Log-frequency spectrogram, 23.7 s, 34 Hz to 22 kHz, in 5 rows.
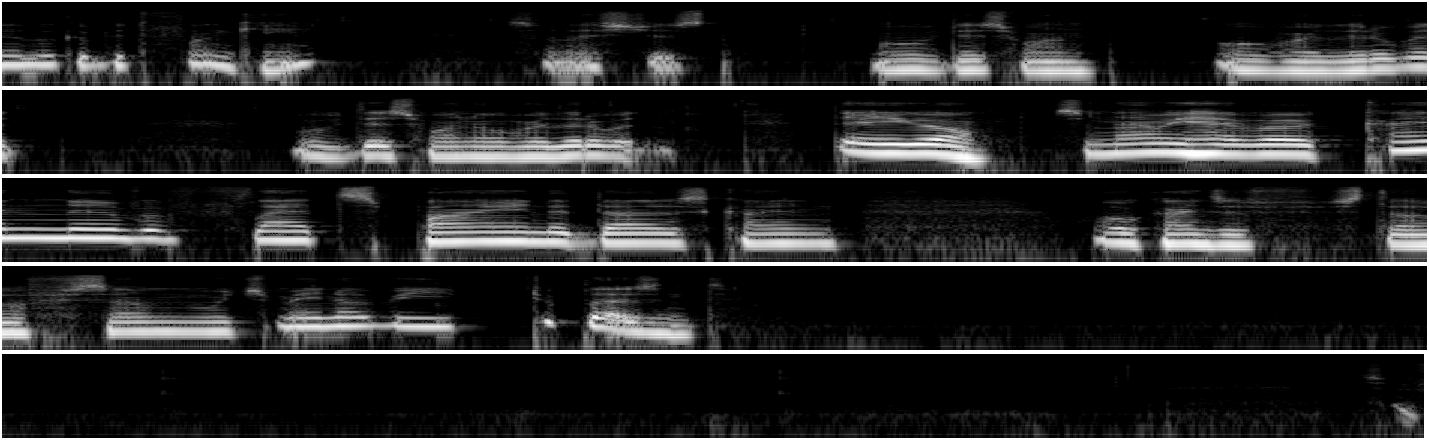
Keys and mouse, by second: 0.6 ctrl+Tab, 6.8 Tab, 7.2 middle click, 14.4 Tab, 14.8-16.6 drag, 18.7 Tab, 22.8 Tab.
